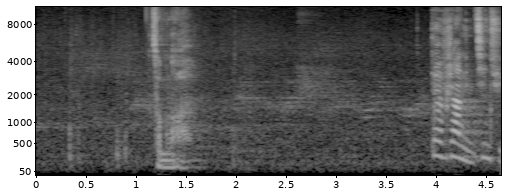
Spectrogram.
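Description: A young man asks a short question calmly.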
